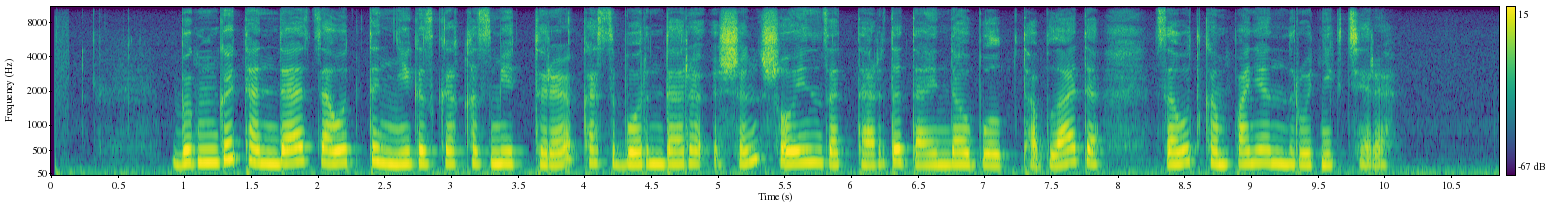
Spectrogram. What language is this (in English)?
Kazakh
